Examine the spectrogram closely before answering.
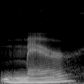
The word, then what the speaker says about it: mer: It's going to be like mare.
